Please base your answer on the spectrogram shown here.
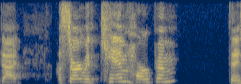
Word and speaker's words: Harpham: I'll start with Kim Harpham.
